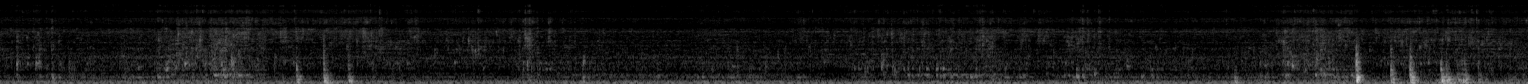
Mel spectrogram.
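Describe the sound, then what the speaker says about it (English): Water running from a tap to top off a container in a kitchen while cooking cranberries, a steady hissing flow lasting throughout with a few clinks and handling knocks near the end. "Got to top off the water a little bit."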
